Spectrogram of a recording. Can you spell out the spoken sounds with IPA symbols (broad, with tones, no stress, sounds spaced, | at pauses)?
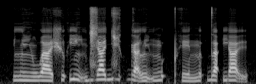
l ĩ˨ w ä˨ ʃ ʊ˦ ʔ j ĩ˦˨ d͡ʑ ä˦ d͡ʑ ʊ˦ ʔ ɡ ä̰˦˨ l ĩ˦˨ m ʊ˦ ʔ pʰ e˨ n ʊ˦ ʔ d ä˦ ʔ j a̰˦˨ ɪ̯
